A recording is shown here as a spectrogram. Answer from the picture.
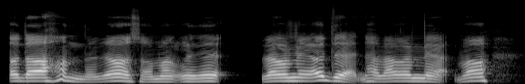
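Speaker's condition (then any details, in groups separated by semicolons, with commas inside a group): Cerebral palsy; wheelchair user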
